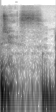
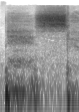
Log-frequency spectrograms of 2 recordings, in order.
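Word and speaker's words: PiS: The big star of that party now is Piss. Mm-hmm. From Poland. – Piss. – Like say it like Macklemore. Piss.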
